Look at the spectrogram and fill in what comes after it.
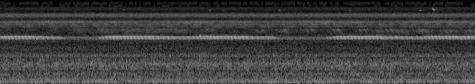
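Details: Night crickets produce a high, ringing trill that runs about two seconds, pauses briefly and resumes, all over an unbroken, shimmering insect background.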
